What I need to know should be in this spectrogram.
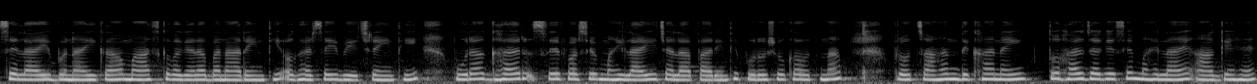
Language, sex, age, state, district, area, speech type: Hindi, female, 18-30, Madhya Pradesh, Jabalpur, urban, spontaneous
